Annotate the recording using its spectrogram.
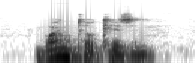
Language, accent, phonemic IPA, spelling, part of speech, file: English, Southern England, /ˈwɑntɒkɪzəm/, wantokism, noun, LL-Q1860 (eng)-wantokism.wav
- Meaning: The Melanesian cultural practice of relying on one's wantoks for any need, and of sharing the fruits of one's personal success with one's wantoks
